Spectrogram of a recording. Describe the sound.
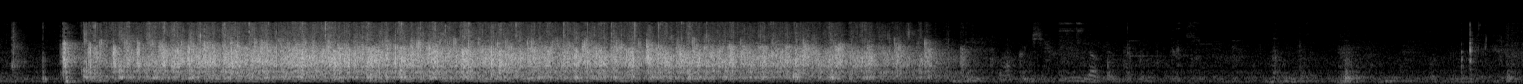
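Audience applause welcomes a speaker to the Canadian Club of Toronto podium: loud, dense, steady clapping starts abruptly, holds for about nine seconds, then dies away to a low murmur of background noise.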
